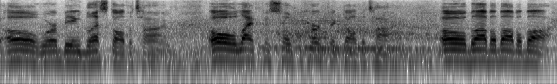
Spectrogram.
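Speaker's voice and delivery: low, droning mock of fake positivity; mocking imitation. Mimics fake blessed social media pages.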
